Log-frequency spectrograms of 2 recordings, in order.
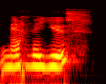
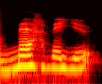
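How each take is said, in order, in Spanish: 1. La consonante final se pronuncia al final. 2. La palabra termina en vocal, sin consonante final. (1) "tendemos a pronunciar la X"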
